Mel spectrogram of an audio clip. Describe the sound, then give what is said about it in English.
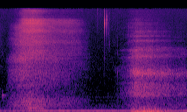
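A group takes a deep breath together, led in a breathing exercise: a long, soft inhale, a brief pause, then a slow, breathy exhale. The breaths are quiet and heard alone, without talk. “Okay, so we're going to take a deep breath. All together.”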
